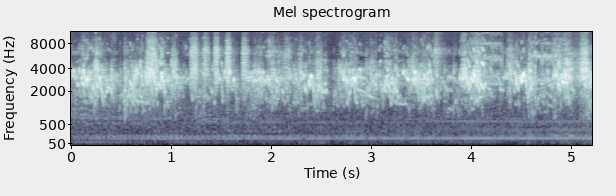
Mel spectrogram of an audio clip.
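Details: Two budgerigars, yellow male and blue female, courting as a pair and seeking a nest, chatter loudly and without a break in raspy squawks and quick chirps over a low steady hum.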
